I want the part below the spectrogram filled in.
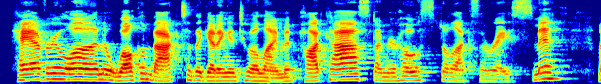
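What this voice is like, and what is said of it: Slightly raspy voice. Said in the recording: “My voice is a little raspy right now because I have been going ham on teaching lives on TikTok”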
